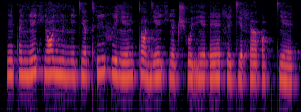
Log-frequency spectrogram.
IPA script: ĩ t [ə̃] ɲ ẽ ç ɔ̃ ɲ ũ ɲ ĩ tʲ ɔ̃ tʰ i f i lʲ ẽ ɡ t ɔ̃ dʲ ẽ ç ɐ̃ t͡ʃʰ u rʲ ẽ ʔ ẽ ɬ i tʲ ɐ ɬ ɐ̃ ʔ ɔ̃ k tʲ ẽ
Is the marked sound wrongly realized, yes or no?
yes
